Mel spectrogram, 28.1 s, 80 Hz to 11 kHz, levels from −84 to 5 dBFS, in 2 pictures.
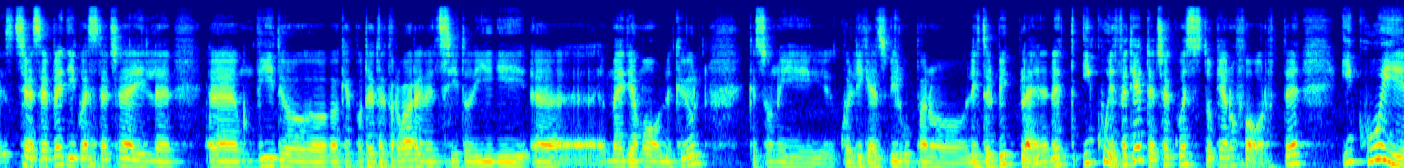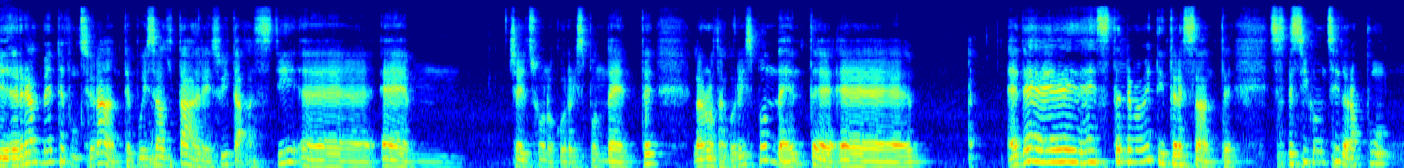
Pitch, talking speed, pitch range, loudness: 130 Hz, 130 wpm, 110-180 Hz, -28 LUFS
